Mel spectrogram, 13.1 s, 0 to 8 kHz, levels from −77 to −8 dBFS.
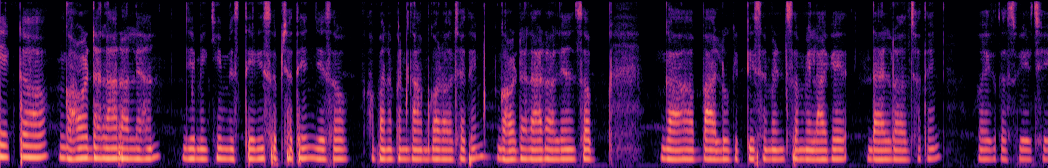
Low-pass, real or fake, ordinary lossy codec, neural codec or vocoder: none; fake; none; codec, 16 kHz, 16 kbps, FreqCodec, smaller model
